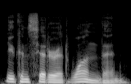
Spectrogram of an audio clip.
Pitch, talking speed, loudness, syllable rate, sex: 105 Hz, 230 wpm, -17 LUFS, 5.8 syllables/s, male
